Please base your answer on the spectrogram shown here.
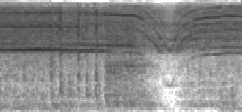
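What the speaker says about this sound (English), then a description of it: "Walk the drill up to the cross brace, pushing the shaft to force the bit flat against the wall before you start drilling." A power drill with a long flexible shaft whines steadily as it bores through a wall to pull a cable, then its pitch sags and dips as the bit bites and loads up, with no talk over it.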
